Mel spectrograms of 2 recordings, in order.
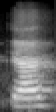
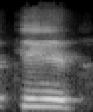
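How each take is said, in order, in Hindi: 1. स्वर, 'cat' का खुला 'a' है। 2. स्वर, 'bet' का बंद 'e' है। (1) "जैसे कैट है" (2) "तो ये मिस प्रोनाउंसिएशन है"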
